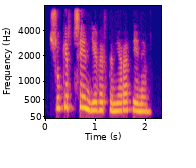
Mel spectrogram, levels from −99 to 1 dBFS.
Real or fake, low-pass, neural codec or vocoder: real; 7.2 kHz; none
